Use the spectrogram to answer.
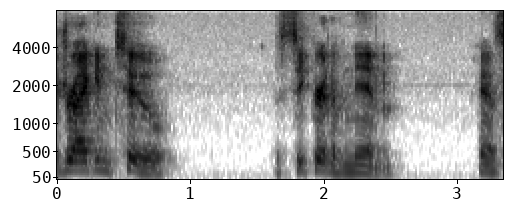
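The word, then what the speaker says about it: NIMH: to Train Your Dragon too The Secret of nim okay that's how you say it I've never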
